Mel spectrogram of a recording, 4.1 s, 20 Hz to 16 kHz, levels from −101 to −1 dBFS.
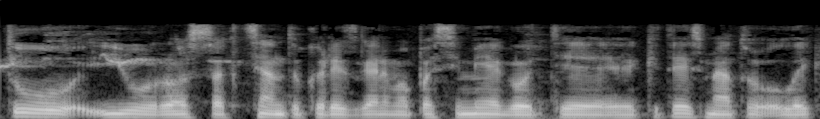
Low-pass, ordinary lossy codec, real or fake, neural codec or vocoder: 7.2 kHz; MP3, 48 kbps; real; none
